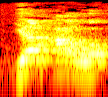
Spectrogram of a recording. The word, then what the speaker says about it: Yahweh: That this seems to be the true Hebrew pronunciation of the divine essential name Yahweh or Jehovah.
